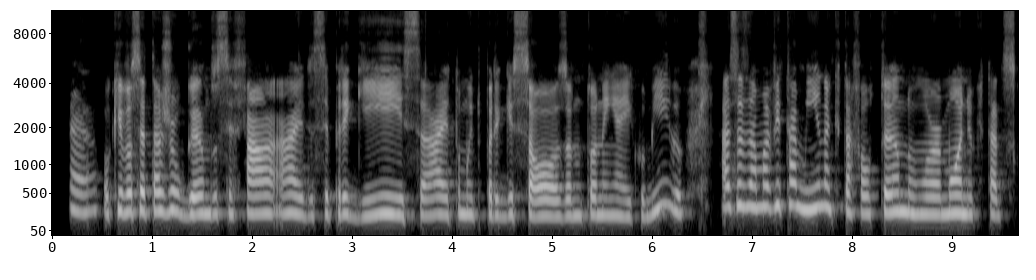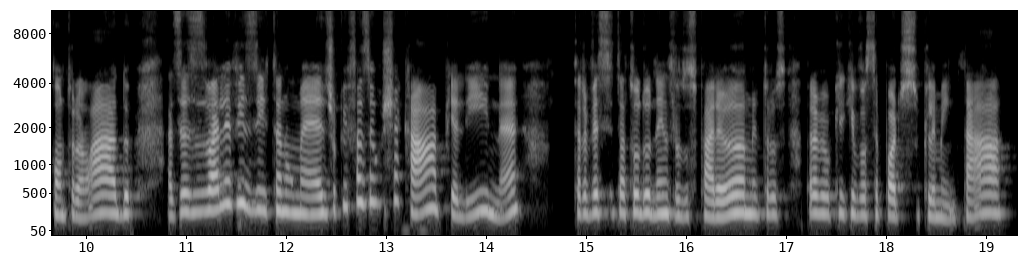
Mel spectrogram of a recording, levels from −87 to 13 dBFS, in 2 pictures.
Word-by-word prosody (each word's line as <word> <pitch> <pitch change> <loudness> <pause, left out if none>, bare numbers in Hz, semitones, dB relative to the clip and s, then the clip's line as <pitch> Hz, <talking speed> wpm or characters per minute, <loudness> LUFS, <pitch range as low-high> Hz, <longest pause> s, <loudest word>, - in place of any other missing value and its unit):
é, 250 -4 -4
o 220 - -6
que 255 - +2
você 245 +1 +4
tá 255 0 +2
julgando, 225 -3 +2
você 230 0 -6
fala: 225 0 +3 0.2
"Aí", 220 -2 +1
de 205 - -11
ser 220 +2 -6
preguiça, 215 0 0
"Ai, 215 +1 +2
eu - - -8
tô 225 +1 -4
muito 220 -1 -3
preguiçosa, 205 -2 +1
não 205 0 -5
tô 215 +1 -1
nem 210 -1 -2
aí 190 -2 -3
comigo", 240 - -4 0.4
às 300 0 0
vezes 320 -1 +2
é - - +4
uma 305 +1 +1
vitamina 310 -1 +2
que 300 +3 -16
tá 250 -5 0
faltando, 240 +1 +2
um 220 0 -1
hormônio 220 0 +3
que 230 - -23
tá 220 - -1
descontrolado, 215 +2 0 0.3
às 205 -1 -8
vezes 245 0 -1
vale 265 +5 +4
a - - +3
visita 270 -7 0
no 245 -1 0
médico 230 +4 0
e - - -4
fazer 370 +2 -1
um - - -15
check-up 290 - +1
ali, 215 +6 -2
né, 220 +5 -1 0.6
pra 230 0 -3
ver 240 +2 +1
se 240 0 -11
tá 235 -1 -3
tudo 240 0 +1
dentro 225 -1 -1
dos 195 0 -7
parâmetros, 220 +3 +1 0.2
pra 230 - 0
ver 225 -1 -1
o - - -5
que 230 0 -8
que 230 - -4
você 210 +1 -6
pode 200 -3 0
suplementar. 200 +3 -1
225 Hz, 200 wpm, -24 LUFS, 215-250 Hz, 0.6 s, você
